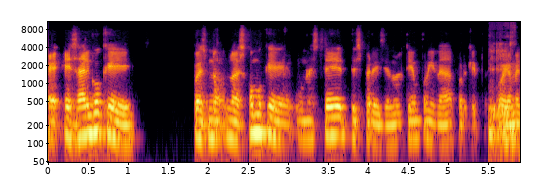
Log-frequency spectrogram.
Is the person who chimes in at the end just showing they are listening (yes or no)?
yes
